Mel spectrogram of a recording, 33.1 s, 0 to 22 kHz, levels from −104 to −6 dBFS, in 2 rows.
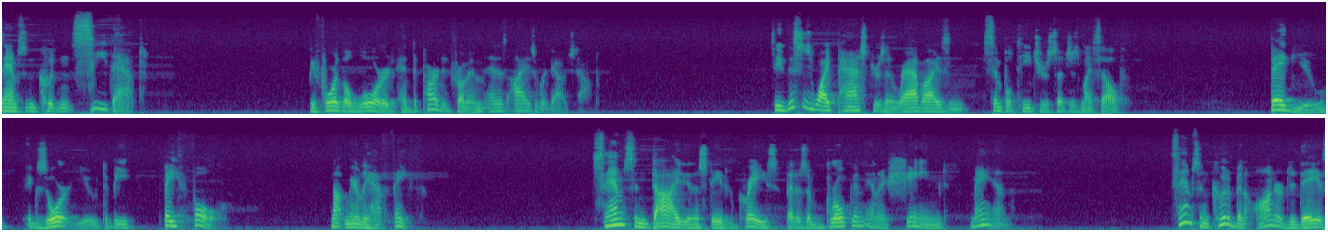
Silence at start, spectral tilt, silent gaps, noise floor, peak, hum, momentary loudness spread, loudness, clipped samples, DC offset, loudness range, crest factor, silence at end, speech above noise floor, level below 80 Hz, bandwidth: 0 s; -5.5 dB/octave; none; -75 dBFS; -14 dBFS; none; 15 LU; -36 LUFS; under 0.1%; under 0.1%; 9 LU; 22 dB; 0 s; 40 dB; -62 dBFS; 13 kHz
